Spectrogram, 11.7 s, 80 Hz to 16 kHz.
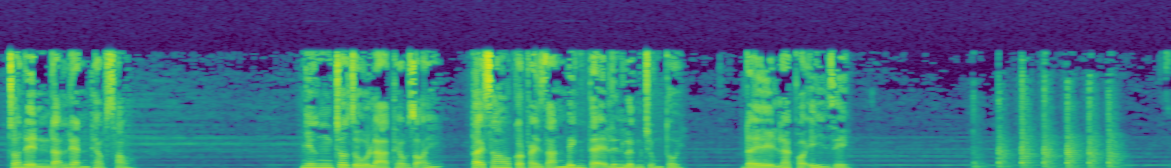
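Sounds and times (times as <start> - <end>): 
faint steady hum: 0.0 - 11.7
speech: 0.1 - 1.4, 3.0 - 8.6
knocking on a door: 9.7 - 11.4.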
